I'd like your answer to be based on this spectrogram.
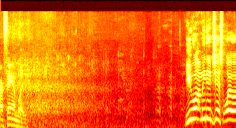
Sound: congregation laughing

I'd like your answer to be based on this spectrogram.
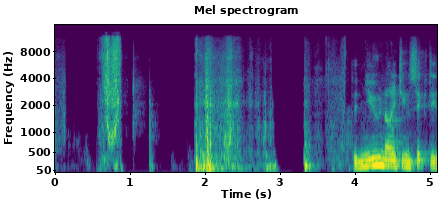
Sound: paper shuffling

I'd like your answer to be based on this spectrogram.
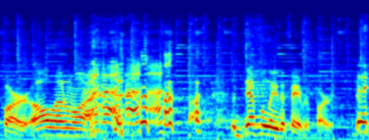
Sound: laugh

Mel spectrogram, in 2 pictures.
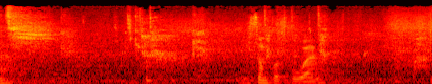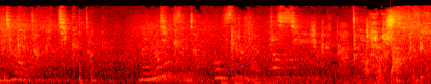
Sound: two people whispering strange noises and discussing

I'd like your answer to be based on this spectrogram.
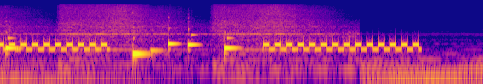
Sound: phone ringing

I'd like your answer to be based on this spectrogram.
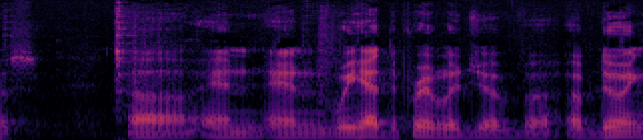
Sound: none

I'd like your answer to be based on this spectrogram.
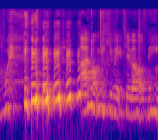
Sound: laughs

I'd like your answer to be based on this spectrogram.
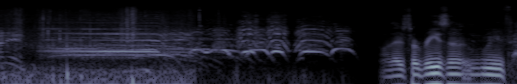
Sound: boys cheering

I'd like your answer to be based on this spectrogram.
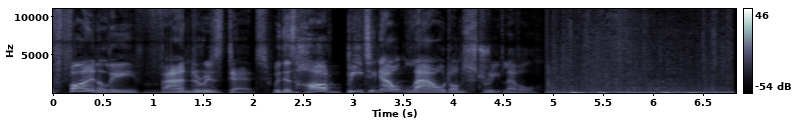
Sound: heartbeat

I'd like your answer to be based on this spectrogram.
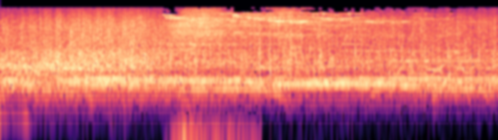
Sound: audience cheering

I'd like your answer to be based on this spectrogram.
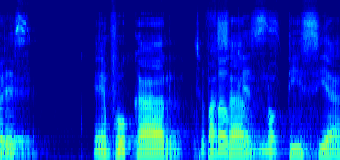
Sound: speaks in foreign language

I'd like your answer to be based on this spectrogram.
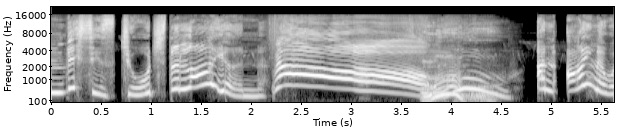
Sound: roaring

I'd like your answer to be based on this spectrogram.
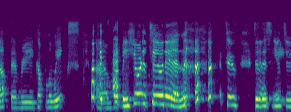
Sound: laughs

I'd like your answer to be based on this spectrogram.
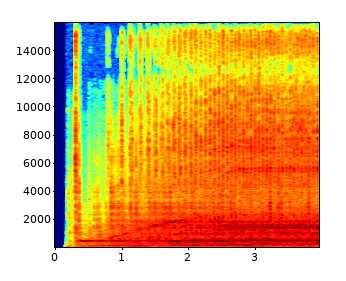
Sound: sound of an old projector firing up

